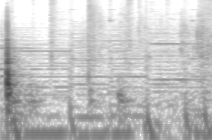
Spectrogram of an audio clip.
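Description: Background music plays throughout. Right at the start comes one sharp knock, a glass bottle being set down on the counter.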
